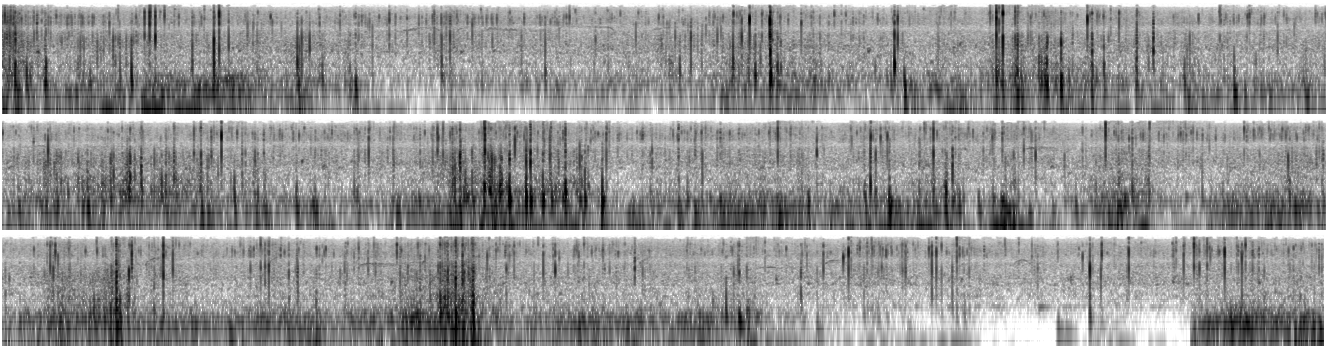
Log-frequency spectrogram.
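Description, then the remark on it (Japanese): Cleansing foam fizzes and crackles right up close to the ear as it lifts away dirt during ear cleaning, a dense, steady stream of tiny pops and bubbles with occasional sharper snaps, and no one speaking. “ではでは、泡で汚れを浮かせまーす。”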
